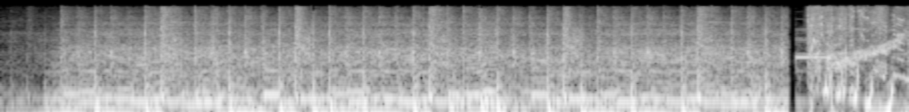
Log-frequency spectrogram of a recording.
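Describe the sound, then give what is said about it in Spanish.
A loud, punchy radio station jingle bumper, played to introduce the station's phone line for listeners: busy music over a driving, steady beat that cuts off near the end into a bright swooping sound effect. No voices. “Dame el bombo para que la gente escuche el número de teléfono.”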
